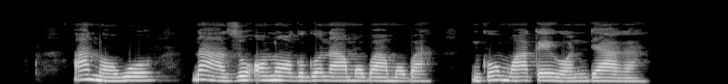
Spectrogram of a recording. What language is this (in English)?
Igbo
